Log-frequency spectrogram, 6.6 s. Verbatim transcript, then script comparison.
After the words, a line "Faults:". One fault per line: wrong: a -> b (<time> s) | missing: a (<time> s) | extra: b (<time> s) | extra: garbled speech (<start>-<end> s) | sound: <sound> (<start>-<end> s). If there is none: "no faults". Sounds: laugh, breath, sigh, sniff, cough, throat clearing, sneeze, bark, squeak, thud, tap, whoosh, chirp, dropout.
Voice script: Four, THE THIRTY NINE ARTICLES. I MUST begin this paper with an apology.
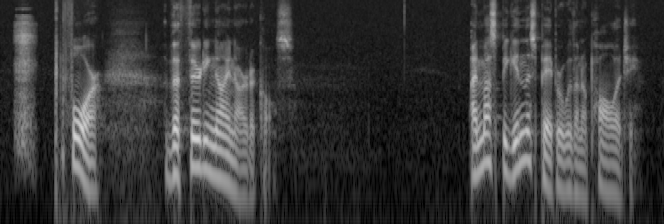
Four, THE THIRTY NINE ARTICLES. I MUST begin this paper with an apology.
Faults:
sound: sniff (0.1-0.4 s)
